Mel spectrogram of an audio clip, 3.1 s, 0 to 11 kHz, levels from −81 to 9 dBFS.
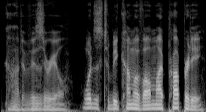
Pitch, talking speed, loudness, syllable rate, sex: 95 Hz, 215 wpm, -19 LUFS, 5.6 syllables/s, male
